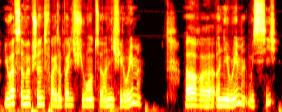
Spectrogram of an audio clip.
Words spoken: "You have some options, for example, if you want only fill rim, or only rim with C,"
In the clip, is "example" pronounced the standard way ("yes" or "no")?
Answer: no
